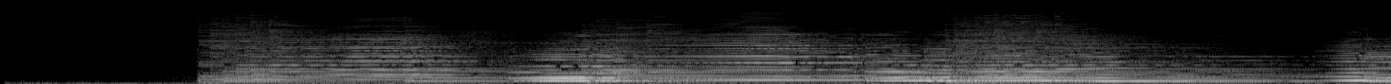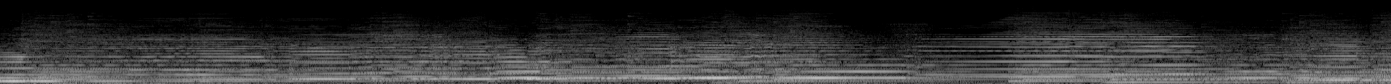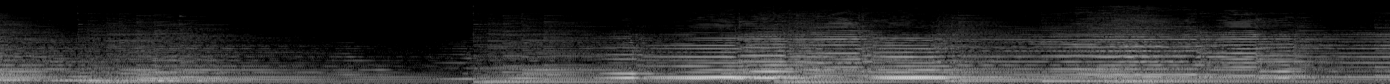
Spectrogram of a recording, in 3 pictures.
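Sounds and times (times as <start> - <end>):
violin sonata: 2.0 - 41.7.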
